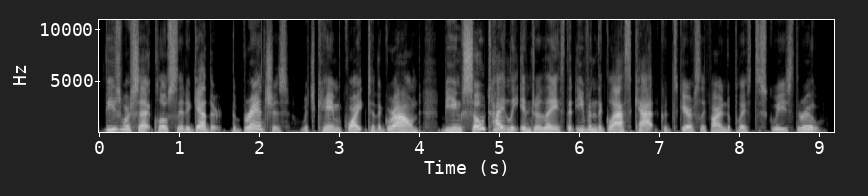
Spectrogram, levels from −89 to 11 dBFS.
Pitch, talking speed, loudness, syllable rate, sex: 220 Hz, 195 wpm, -20 LUFS, 5.5 syllables/s, female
